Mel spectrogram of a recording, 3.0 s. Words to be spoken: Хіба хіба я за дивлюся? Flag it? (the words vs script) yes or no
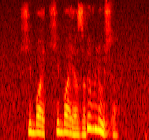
no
